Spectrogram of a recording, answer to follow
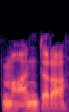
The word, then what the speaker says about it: Mandurah: It's at Mandara, which is spelled MANDURAH CSC.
